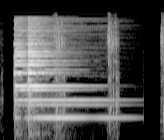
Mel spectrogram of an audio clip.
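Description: Bell 'ding' sound effect from a subscribe-button animation: one bright metallic ring that starts right after a mouse-click sound and fades out over about a second and a half, with another click partway through.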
